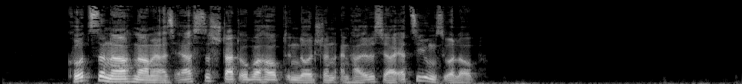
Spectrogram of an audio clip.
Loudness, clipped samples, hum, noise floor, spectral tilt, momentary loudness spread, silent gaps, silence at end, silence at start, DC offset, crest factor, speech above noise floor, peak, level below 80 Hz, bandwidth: -18 LUFS; under 0.1%; none; -57 dBFS; -4 dB/octave; 10 LU; none; 2.15 s; 0.7 s; under 0.1%; 18 dB; 40 dB; -2 dBFS; -52 dBFS; 17 kHz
